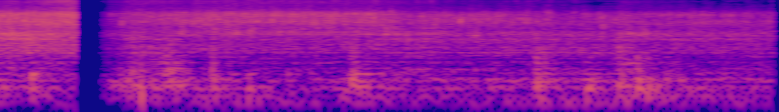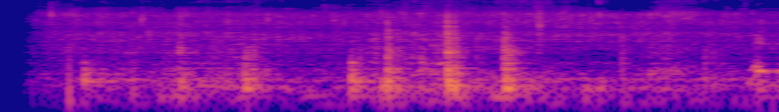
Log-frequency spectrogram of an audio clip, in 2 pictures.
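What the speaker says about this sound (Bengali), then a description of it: "তো এটাকে আমি ভালো করে এবার কষিয়ে নেবো, যাতে হলুদের গন্ধটা চলে যায়।" Spices with salt and turmeric frying in a pan for chicken kadai, a bright steady sizzle broken by two brief gaps, then spatula scrapes and stirring knocks over the crackle.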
